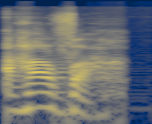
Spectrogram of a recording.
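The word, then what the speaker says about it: אהבה: Jadi kalau bahasa Hebrew bacanya ahava.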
